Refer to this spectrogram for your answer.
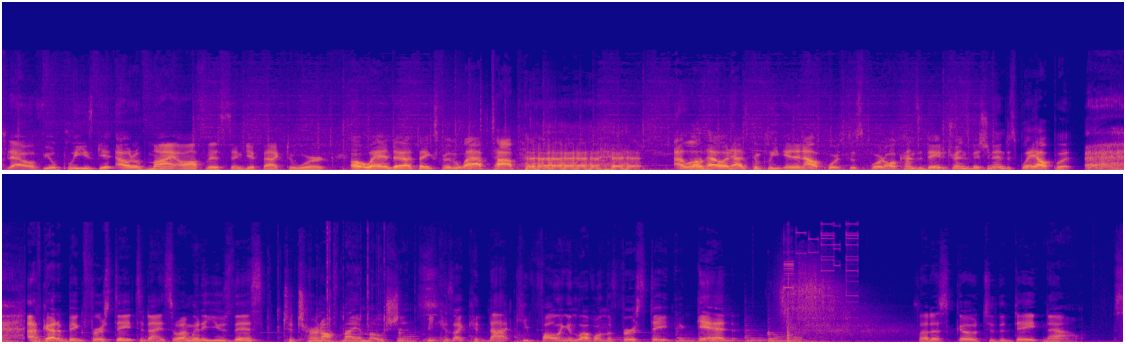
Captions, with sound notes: Now if you'll please get out of my office and get back to work. Oh, and thanks for the laptop. (laughing) I love how it has complete in and out ports to support all kinds of data transmission and display output. (ENTJ grunting) - I've got a big first date tonight so I'm gonna use this to turn off my emotions because I can not keep falling in love on the first date again. Let us go to the date now.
